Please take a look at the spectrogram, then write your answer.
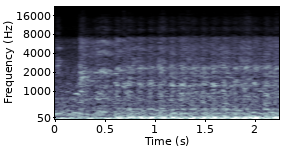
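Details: Maruti Suzuki Swift diesel that won't start, codes P1625, P0380 and antenna/immobilizer fault: starter grinds the engine over at a steady, labored pace and it never catches; crank no start traced to faulty main relay.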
